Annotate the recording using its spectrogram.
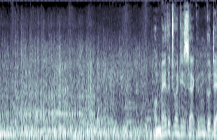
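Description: Tank tracks clatter over dry ground.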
